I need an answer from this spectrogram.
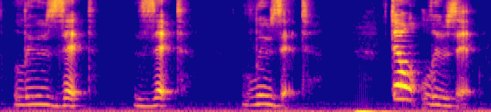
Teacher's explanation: if we have a vowel after we're going to link that z sound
